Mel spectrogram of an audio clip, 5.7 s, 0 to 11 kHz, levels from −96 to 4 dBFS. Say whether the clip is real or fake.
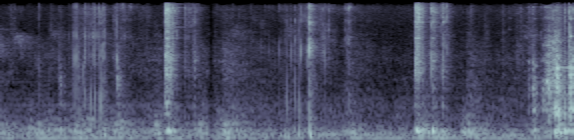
real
